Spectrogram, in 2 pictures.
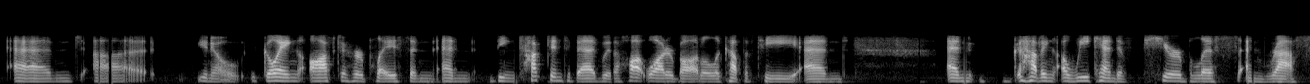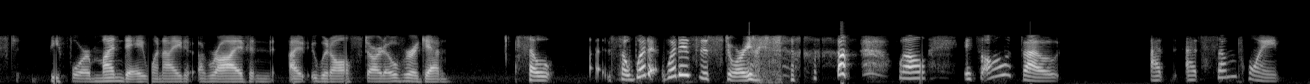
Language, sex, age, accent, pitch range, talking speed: English, female, 30-49, American, 135-160 Hz, 140 wpm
